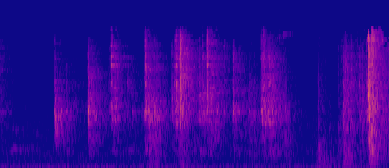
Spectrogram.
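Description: The street door of a house is opened, someone enters, and the door is slowly shut, producing a run of about a dozen short scraping clunks and rattles at an uneven pace, moderately loud, with no voices.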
